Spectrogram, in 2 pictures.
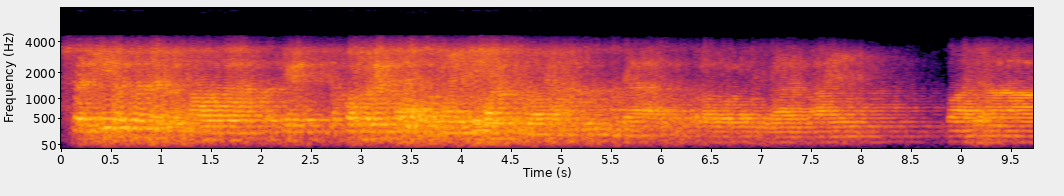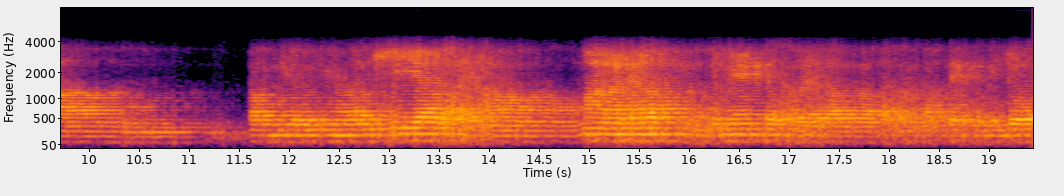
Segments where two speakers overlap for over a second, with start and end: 3.4-5.1

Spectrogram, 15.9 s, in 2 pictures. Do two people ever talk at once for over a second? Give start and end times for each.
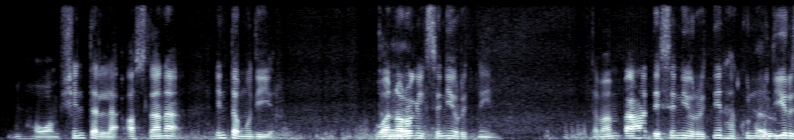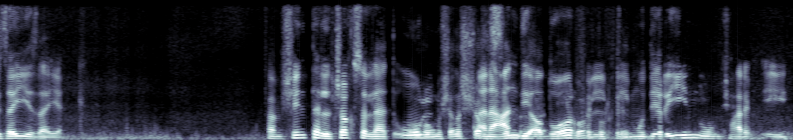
12.7-14.3

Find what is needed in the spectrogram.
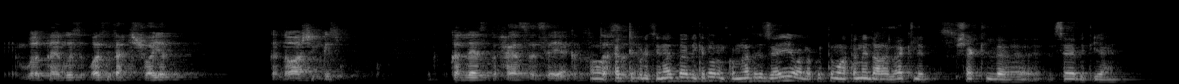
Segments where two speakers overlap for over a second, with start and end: none

